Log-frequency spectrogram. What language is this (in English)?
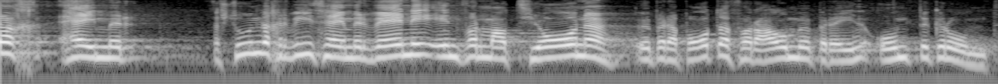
Swiss German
